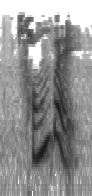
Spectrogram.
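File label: "从未", Mandarin Chinese; hsk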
